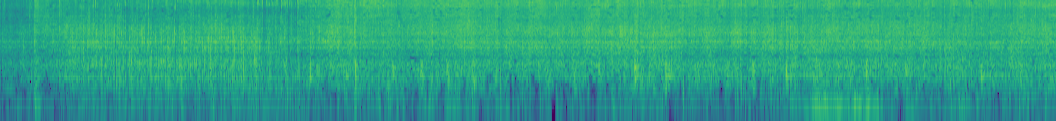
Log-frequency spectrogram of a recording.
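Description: Sliced onions with chilli and cumin paste sizzling in hot oil in a metal karai, with a steady hiss. A metal spatula stirs and scrapes through it, ticking and clinking against the pan.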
